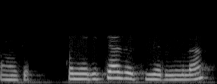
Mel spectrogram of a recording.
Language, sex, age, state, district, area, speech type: Tamil, female, 30-45, Tamil Nadu, Tiruvarur, rural, conversation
